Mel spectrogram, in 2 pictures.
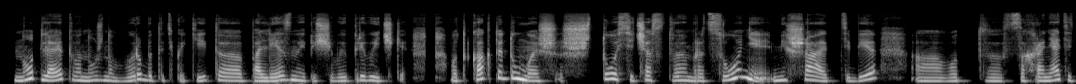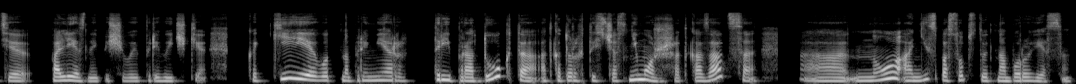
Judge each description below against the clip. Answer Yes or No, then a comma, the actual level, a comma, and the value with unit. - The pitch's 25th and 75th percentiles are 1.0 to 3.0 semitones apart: No, average, 3.7 semitones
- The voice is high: No, medium, 175 Hz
